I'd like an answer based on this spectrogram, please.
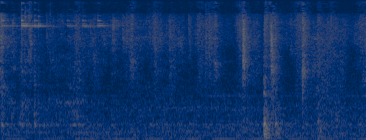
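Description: A few faint clicks and one dull knock about four seconds in, from handling things on a desk while the lighting is being changed, over a steady low hum.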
